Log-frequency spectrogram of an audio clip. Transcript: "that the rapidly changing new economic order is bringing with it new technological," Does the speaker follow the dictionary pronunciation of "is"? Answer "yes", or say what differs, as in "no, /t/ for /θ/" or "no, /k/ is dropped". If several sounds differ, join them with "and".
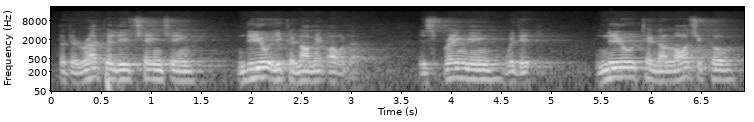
no, /s/ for /z/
